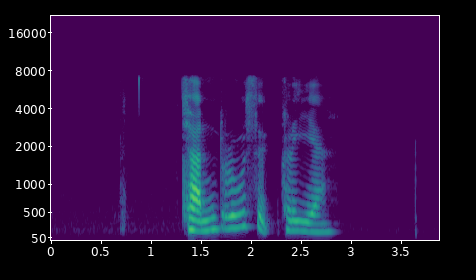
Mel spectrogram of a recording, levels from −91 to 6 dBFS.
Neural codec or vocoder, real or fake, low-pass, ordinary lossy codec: none; real; 7.2 kHz; none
